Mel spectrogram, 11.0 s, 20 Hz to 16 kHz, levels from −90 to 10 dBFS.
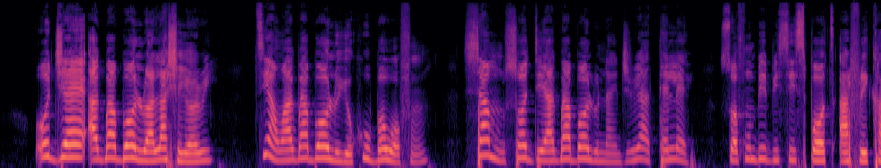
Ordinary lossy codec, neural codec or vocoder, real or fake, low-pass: MP3, 64 kbps; none; real; 14.4 kHz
